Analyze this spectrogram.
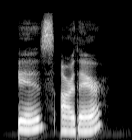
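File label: is are there, English, female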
